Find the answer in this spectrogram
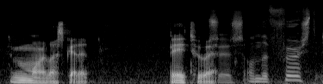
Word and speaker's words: Betuwe: region, see how to pronounce in a regular Dutch accent Betuwe. A region in the Netherlands. This is the way we say Betuwe.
